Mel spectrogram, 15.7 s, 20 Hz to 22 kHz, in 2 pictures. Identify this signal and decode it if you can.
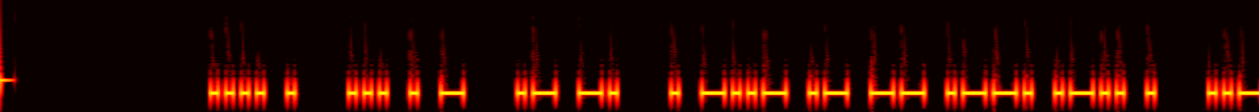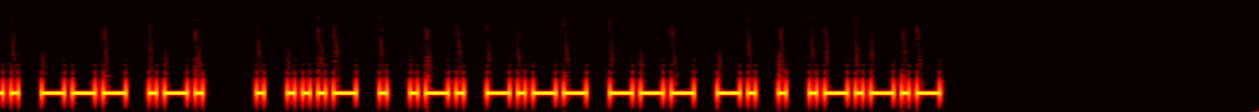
Morse code, heard as a keyed tone, about 25 wpm, 700 Hz. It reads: HE SET AN EXAMPLE FOR EVERYONE.
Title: Sentences from Top 1000 Words - Review Part 1 - 25wpm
